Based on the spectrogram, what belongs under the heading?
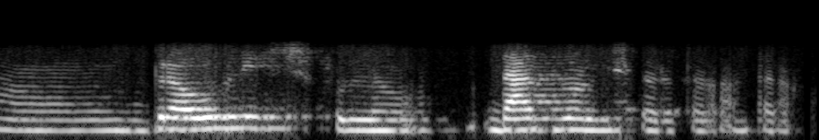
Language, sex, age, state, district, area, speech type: Kannada, female, 18-30, Karnataka, Hassan, rural, conversation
